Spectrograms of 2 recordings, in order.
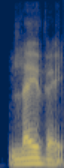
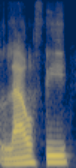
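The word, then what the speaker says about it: Laufey: f y it's pronounced Le not Lai because her name is Icelandic she's from Iceland oh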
